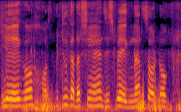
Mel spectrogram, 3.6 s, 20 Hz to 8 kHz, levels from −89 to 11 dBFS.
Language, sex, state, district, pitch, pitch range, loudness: Hindi, male, Rajasthan, Jaisalmer, 185 Hz, 165-195 Hz, -13 LUFS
